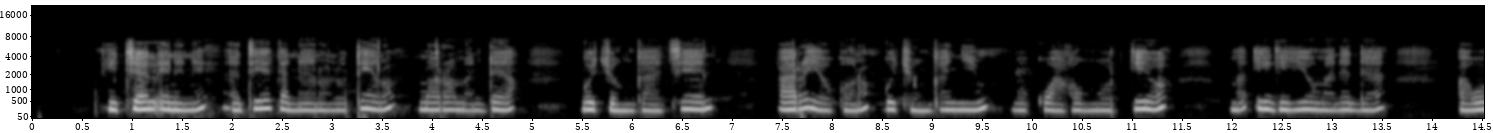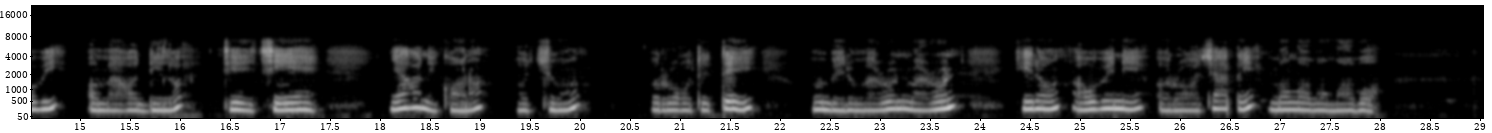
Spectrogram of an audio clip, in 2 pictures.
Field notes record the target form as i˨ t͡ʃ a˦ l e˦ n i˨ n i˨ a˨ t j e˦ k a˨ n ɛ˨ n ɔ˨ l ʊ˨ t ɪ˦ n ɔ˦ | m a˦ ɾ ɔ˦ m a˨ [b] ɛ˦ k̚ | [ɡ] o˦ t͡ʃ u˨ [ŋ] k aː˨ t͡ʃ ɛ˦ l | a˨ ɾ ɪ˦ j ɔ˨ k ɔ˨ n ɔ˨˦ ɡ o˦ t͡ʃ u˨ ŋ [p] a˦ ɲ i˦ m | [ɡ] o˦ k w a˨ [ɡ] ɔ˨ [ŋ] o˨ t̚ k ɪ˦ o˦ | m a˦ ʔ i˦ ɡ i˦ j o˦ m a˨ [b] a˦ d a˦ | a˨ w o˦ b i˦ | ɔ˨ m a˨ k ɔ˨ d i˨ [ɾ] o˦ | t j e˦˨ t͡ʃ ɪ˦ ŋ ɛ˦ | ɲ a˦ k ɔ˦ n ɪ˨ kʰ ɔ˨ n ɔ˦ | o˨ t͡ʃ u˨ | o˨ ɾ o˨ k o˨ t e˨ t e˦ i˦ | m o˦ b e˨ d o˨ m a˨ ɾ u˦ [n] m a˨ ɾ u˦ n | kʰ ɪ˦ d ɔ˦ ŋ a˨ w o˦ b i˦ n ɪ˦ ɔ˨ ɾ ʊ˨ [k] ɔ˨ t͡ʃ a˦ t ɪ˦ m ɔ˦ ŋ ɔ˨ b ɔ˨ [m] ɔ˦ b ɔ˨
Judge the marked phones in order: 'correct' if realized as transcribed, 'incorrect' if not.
incorrect: d, correct, correct, incorrect: k, correct, incorrect: k, correct, incorrect: d, incorrect: l, correct, correct, incorrect: ŋ

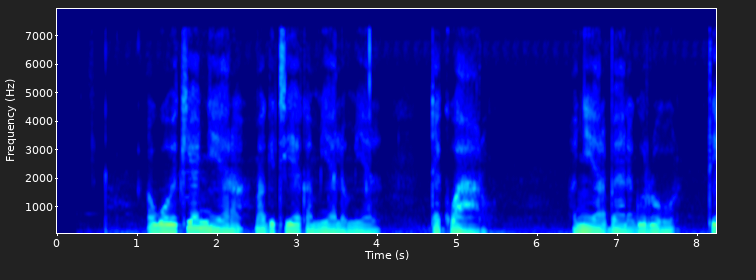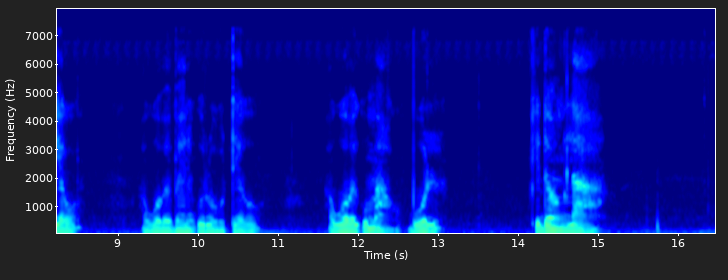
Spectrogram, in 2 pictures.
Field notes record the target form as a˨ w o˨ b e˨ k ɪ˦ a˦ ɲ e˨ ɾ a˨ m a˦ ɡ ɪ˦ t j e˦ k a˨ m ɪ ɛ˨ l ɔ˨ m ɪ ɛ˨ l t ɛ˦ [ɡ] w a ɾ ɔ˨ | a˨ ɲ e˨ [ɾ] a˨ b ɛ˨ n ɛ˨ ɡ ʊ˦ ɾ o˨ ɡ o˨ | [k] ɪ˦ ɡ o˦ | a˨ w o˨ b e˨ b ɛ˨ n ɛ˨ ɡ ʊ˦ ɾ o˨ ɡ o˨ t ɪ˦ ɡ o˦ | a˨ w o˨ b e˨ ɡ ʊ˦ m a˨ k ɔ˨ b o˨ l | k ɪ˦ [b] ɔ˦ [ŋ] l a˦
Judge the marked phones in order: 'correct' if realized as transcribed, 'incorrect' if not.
incorrect: k, correct, incorrect: t, incorrect: d, correct

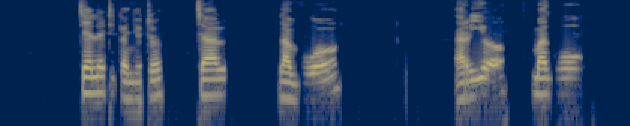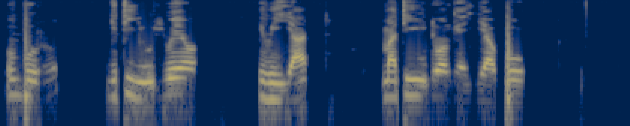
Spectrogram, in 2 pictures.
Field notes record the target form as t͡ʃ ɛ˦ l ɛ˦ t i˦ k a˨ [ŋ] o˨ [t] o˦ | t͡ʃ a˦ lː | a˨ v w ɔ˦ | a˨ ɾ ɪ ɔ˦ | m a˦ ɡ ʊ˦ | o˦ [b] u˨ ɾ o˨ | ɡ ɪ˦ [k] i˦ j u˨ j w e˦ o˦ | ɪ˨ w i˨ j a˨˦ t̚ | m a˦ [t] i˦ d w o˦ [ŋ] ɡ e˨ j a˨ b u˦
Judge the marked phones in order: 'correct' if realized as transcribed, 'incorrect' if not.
incorrect: ɲ, correct, correct, incorrect: t, correct, correct

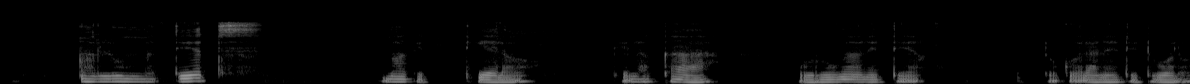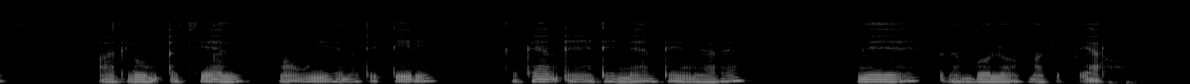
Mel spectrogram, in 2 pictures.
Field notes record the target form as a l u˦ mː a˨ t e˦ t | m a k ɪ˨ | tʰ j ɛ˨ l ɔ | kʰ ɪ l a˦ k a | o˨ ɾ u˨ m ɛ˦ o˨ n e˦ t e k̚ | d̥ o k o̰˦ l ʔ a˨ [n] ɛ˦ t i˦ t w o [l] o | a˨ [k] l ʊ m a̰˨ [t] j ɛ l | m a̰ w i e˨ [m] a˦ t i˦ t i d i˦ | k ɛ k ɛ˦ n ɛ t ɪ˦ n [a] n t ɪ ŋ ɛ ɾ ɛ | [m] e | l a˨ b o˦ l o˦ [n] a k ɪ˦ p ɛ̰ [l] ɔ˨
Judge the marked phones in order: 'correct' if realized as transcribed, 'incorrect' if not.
correct, correct, incorrect: t, incorrect: t͡ʃ, correct, incorrect: ɛ, incorrect: ŋ, incorrect: m, incorrect: ɾ

